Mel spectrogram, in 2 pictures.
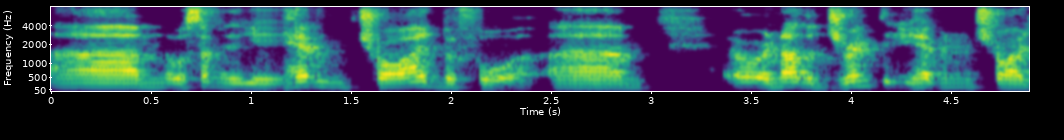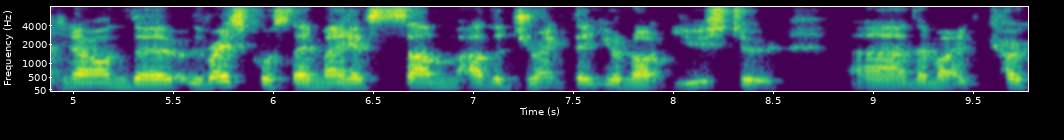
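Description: In a New Zealand accent, a man speaks with monotone, flat intonation. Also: quiet background. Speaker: Olympic triathlete. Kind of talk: casual chat. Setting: video call. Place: home room. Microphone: webcam.

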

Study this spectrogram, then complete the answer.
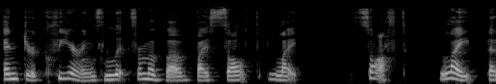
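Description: The voice reads in an unforced way with ordinary pitch variation. The background is quiet.

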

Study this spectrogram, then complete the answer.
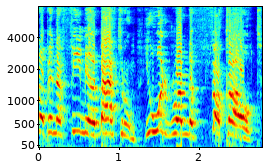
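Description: A man speaks in a raised, projected voice with ordinary pitch variation. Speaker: livestreamer. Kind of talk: casual livestream chat, rant. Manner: loud, drunken birthday rant. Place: home room.

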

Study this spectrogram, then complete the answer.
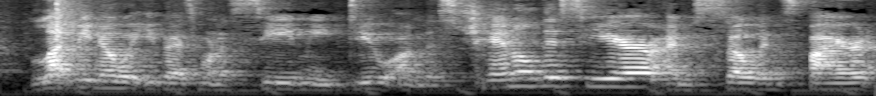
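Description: There is audible room echo and light background noise as a woman talks with ordinary pitch variation. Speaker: beauty vlogger. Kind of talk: casual vlog chat. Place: bathroom.

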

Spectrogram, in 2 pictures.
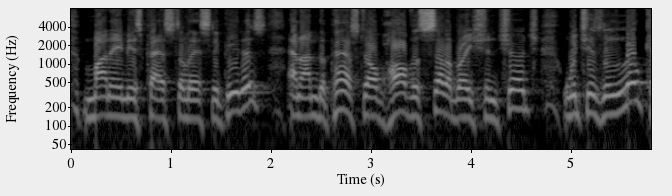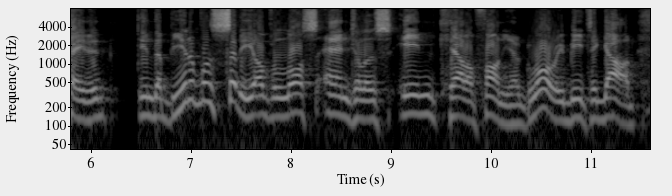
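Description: Against a quiet background, a man keeps his loudness very even, with ordinary pitch variation. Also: moderate pace. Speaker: pastor. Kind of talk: sermon. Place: studio.

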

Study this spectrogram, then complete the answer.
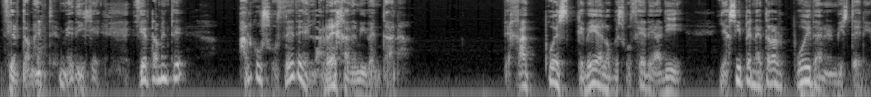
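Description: Speaking at a fairly slow pace with long, frequent pauses, this theatrical voice swings very widely in pitch and carries vocal fry. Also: man, medium pitch for a man. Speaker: audiobook narrator. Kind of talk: dramatic narration of a horror poem, read aloud in an intimate, spooky tone. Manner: slow, hushed, theatrical with suspenseful pauses; intense, solemn, ominous.

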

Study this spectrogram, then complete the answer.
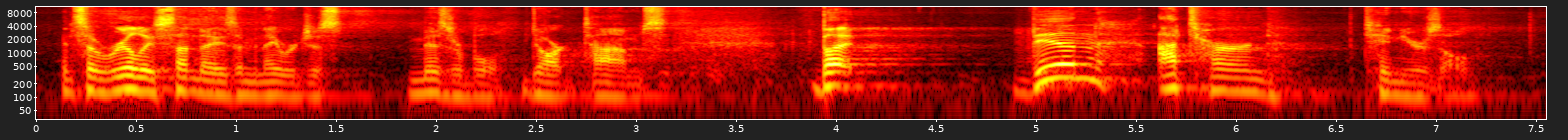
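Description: At a moderate pace, the somewhat breathy speech shows big swings in loudness and long, frequent pauses. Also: man, medium pitch for a man, ordinary pitch variation. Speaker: pastor. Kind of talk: sermon. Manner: casual, conversational.

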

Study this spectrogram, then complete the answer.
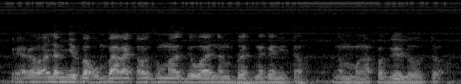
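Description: Noticeable background noise and audible room echo surround a man whose very deep, low pitch holds a fairly even intonation. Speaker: cooking vlogger. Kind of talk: cooking tutorial vlog; personal reflection. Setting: home kitchen. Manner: casual, conversational.

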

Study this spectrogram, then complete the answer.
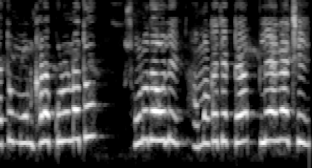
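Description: A woman's cartoonish character voice, extremely high-pitched and flat in intonation, at a fairly quick pace.

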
